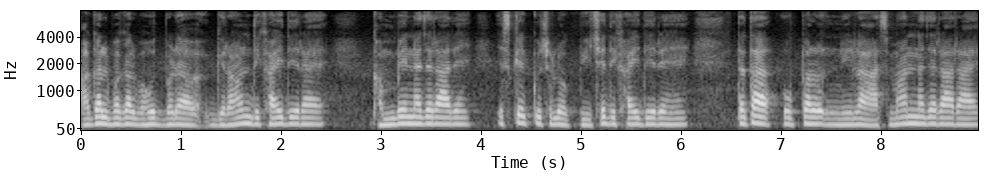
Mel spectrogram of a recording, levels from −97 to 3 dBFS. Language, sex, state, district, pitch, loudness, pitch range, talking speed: Hindi, male, Bihar, Kishanganj, 160 Hz, -18 LUFS, 150-170 Hz, 195 wpm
